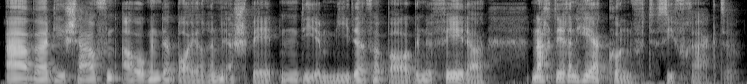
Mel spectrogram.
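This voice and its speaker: A man narrates an old children's fairy tale with a calm, measured storytelling delivery. His voice sits fairly low, and the text is read in a steady, scripted way.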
